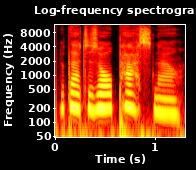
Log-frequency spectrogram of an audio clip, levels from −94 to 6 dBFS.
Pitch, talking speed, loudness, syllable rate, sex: 185 Hz, 275 wpm, -16 LUFS, 5.0 syllables/s, female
